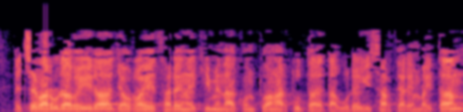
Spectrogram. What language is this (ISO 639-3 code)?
eus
